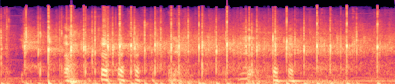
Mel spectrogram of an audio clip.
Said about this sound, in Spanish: ¡Un aplauso!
